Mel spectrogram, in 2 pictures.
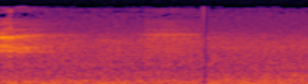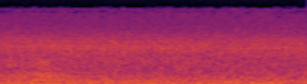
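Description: Steady low outdoor rumble, broken for an instant about two seconds in.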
